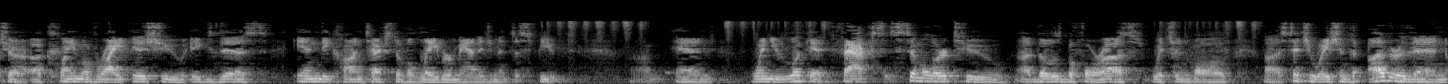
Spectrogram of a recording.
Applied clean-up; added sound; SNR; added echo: neural separator model SepFormer DNS4.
